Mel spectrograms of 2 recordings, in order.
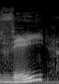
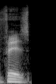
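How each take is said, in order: First: The word is said as 'vee' with no final consonant. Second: The word is said as 'viz' with a final z. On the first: The speaker calls it right. "this is actually pronounced as V" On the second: The speaker calls it wrong. "which you may think is Viz"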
